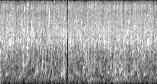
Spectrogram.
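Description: Water fountain splashing: a steady, unbroken rush of falling water, really loud.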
